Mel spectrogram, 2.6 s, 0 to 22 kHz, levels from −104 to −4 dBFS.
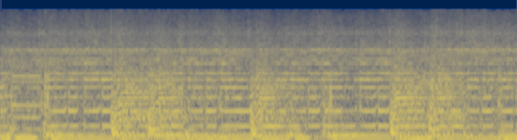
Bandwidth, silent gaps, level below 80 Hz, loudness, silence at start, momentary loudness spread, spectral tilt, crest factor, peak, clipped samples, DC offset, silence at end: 16.5 kHz; none; -32 dBFS; -20 LUFS; 0 s; 2 LU; -4.5 dB/octave; 14 dB; -6 dBFS; under 0.1%; 2%; 0 s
